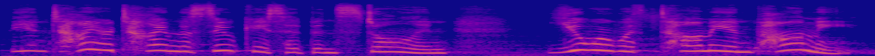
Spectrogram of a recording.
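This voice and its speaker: A woman voicing an earnest young female adventurer in an anime-style game, emphatic and expressive. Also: very high voice, moderate pace, soft background music. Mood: accusing, indignant.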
